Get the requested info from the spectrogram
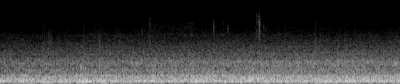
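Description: Steady low rumble of a moving car heard from inside its cabin: engine and road noise while driving, with no sudden events.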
